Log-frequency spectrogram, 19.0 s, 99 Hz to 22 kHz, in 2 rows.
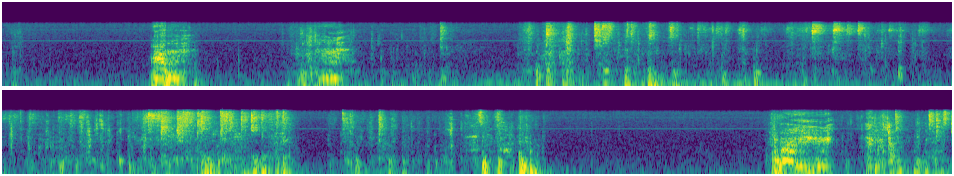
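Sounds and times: scuffling clicks and knocks: 5.2 - 15.0, 18.0 - 19.0.

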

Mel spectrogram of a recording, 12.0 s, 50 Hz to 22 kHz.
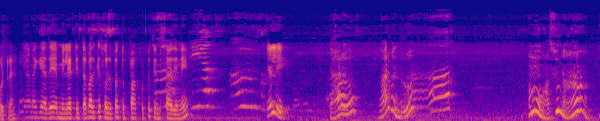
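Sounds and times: toddler vocalizing: 8.3 - 9.2.

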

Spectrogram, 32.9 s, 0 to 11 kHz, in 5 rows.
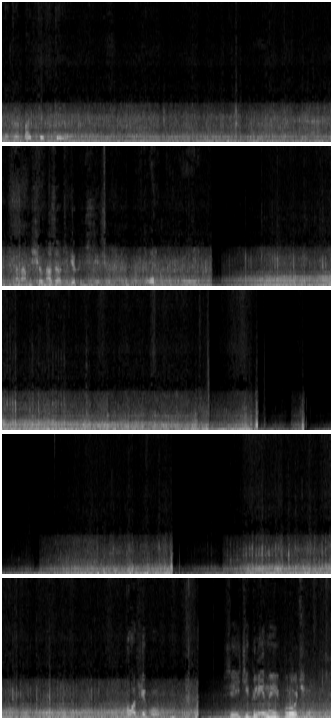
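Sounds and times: tyres rolling on dirt track: 0.0 - 32.9
vehicle engine running: 0.0 - 32.9.

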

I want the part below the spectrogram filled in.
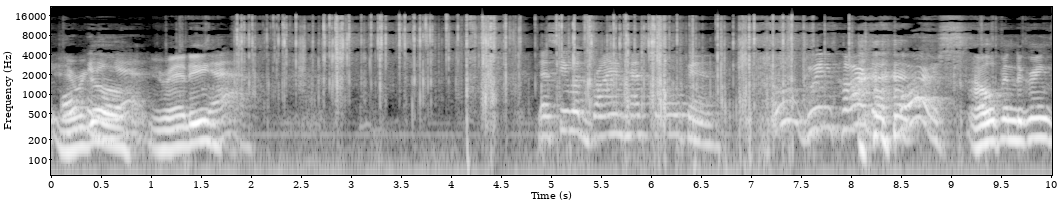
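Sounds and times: foil wrapper crinkling and tearing: 1.8 - 8.0.

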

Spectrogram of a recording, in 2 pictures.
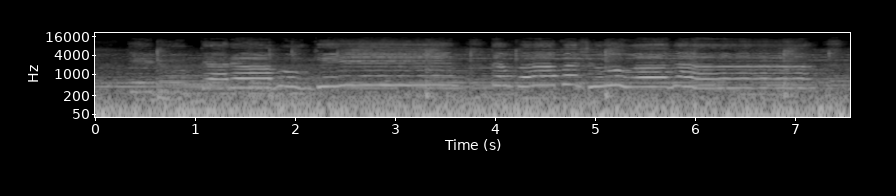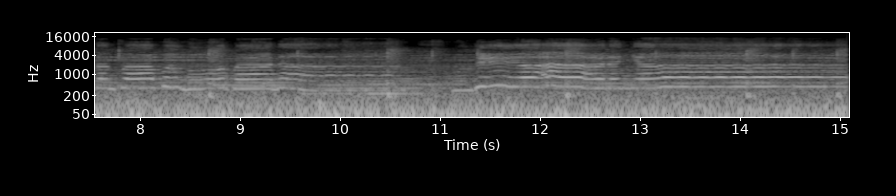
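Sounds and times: girl singing: 0.4 - 10.4, 11.2 - 15.0.

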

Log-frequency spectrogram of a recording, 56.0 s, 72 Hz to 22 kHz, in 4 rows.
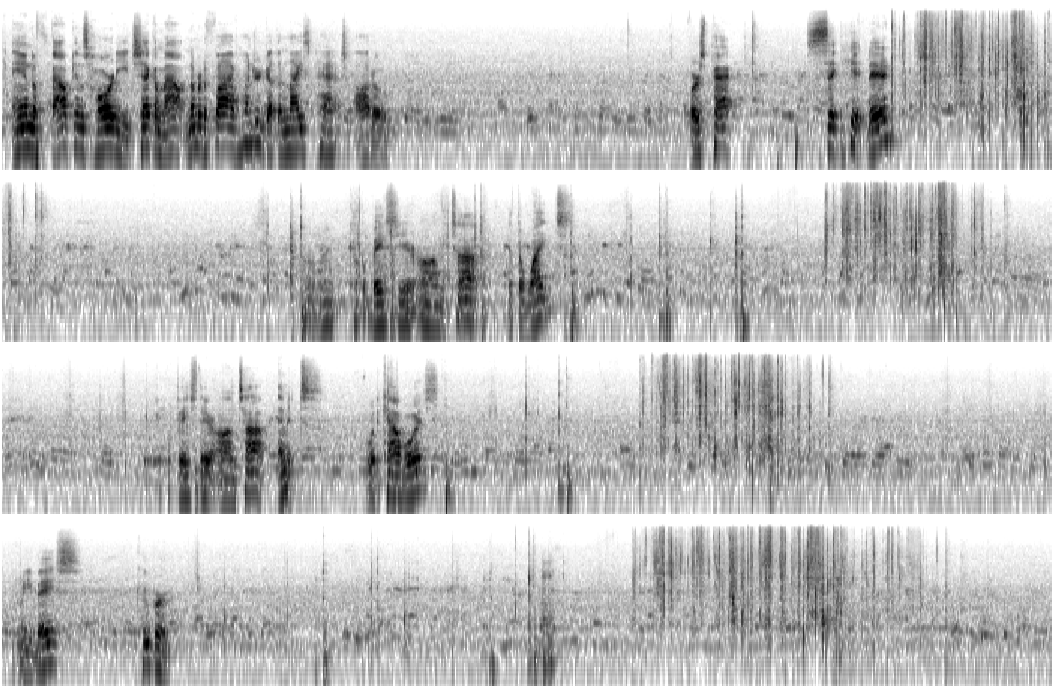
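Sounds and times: foil wrapper tearing and crinkling: 11.8 - 14.6, 25.0 - 27.2, 36.5 - 39.1, 50.4 - 54.5
wrapper handling: 11.8 - 14.6, 24.9 - 27.3, 36.5 - 39.1, 50.4 - 54.8.

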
